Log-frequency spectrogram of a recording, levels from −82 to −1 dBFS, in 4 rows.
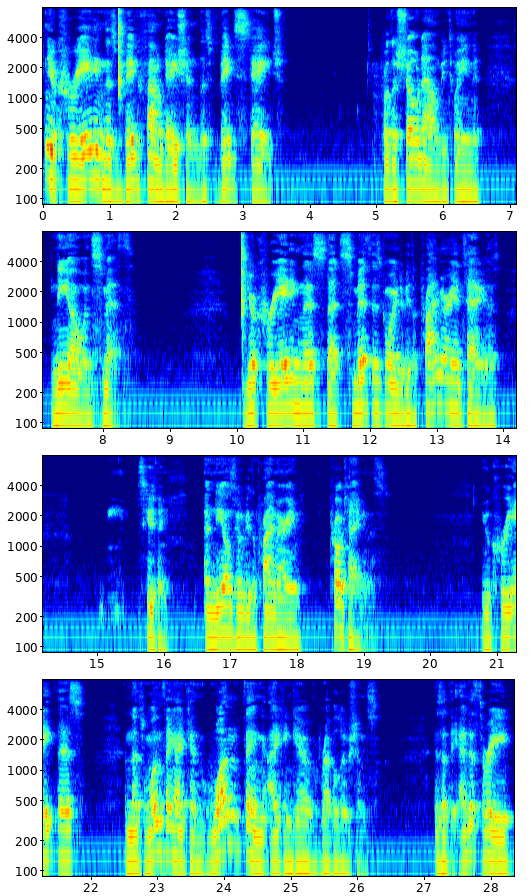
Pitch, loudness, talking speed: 100 Hz, -31 LUFS, 125 wpm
